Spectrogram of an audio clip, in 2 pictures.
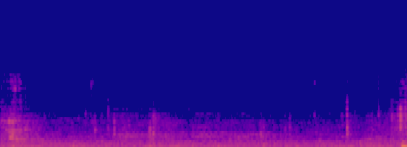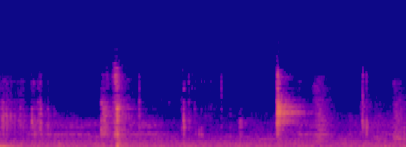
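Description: Close-miked chewing of a Subway sandwich, with several sharp wet mouth smacks in the second half.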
